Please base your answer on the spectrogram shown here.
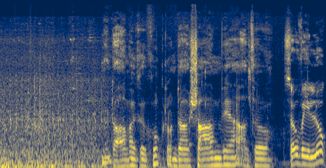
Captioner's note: speaking in foreign language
